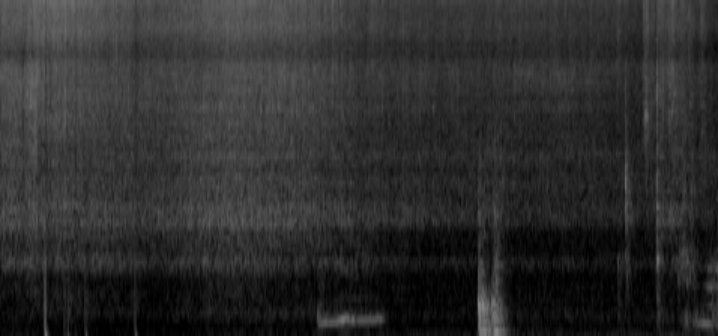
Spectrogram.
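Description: Water splashed into a pan of sautéing mixed vegetables with shrimp for ginisang gulay, giving a steady background sizzle and hiss with a few sharper clattering stirs and spatters toward the end, no talking.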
